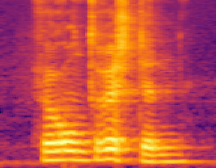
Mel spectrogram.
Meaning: to trouble, disturb
- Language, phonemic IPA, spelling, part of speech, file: Dutch, /vərɔntˈrʏstə(n)/, verontrusten, verb, Nl-verontrusten.ogg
